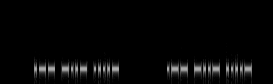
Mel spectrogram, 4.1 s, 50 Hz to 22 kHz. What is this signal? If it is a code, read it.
Morse code, heard as a keyed tone, about 36 wpm, 700 Hz. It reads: WX4 WX4
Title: USA Call Sign Prefixes - Repeated 2x - 35wpm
